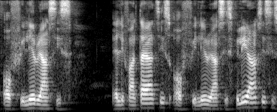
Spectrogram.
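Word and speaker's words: filariasis: Fyianis is spelled f i l a r i a s i s is caused by kullex mosquito.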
